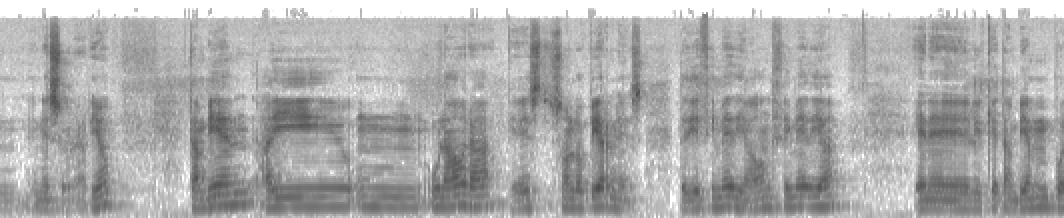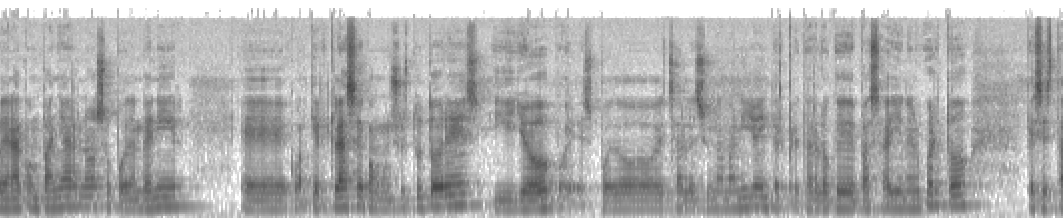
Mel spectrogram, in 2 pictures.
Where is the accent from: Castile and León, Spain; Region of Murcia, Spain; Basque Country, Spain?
Region of Murcia, Spain; Cartagena; born there; Pues nací en Cartagena, en el sureste de la península ibérica.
